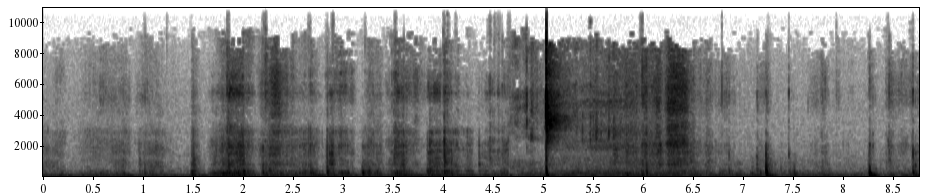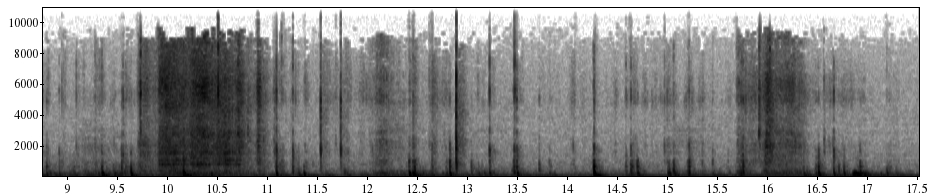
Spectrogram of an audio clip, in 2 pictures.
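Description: Small handling noises: light clicks, taps and scrapes of fingers and metal forceps on a tiny plastic N gauge tram bogie, with a sharper click about five seconds in and brief rustles around five and ten seconds.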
